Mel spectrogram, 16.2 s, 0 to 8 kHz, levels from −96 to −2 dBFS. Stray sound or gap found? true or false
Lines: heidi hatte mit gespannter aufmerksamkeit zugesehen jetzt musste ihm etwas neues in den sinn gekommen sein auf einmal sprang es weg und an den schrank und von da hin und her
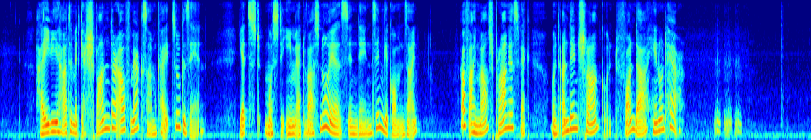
true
